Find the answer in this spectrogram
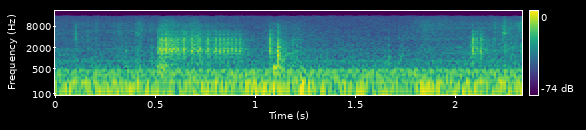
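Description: Paperback books being handled: a short rustle of paper about half a second in and a few light clicks and taps as one book is set down and the next picked up, over a steady low hum.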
